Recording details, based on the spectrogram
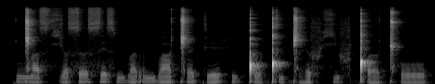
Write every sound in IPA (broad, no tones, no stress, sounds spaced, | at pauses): ŋ͡ǁ a s ç ɐ s ə s e s m b a r m b a ǁ ɛ k e h i ǃ o ǃʼ i ɡ͡ǁ ɛ f ç i f ǃʼ ɐ ǁʰ o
